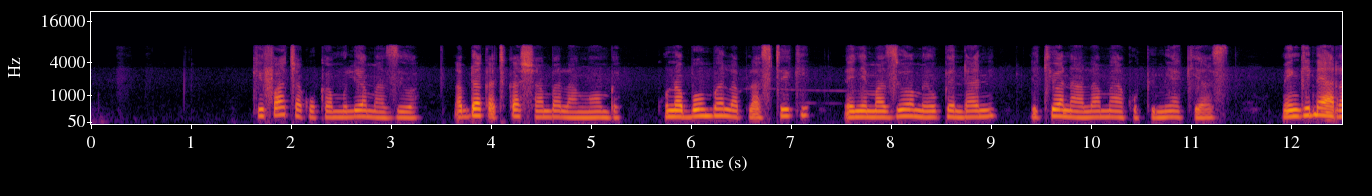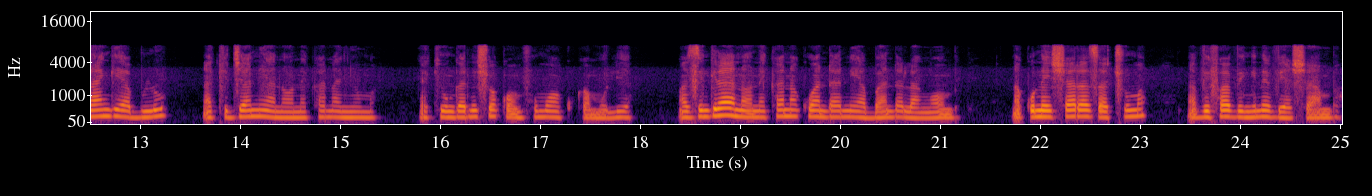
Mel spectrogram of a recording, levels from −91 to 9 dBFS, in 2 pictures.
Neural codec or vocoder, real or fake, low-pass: none; real; 7.2 kHz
